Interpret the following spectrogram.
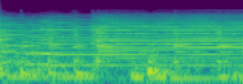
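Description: Harmonium playing held reedy notes that shift to a new pitch about a second in, over a tabla accompaniment whose bass drum gives repeated deep strokes.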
